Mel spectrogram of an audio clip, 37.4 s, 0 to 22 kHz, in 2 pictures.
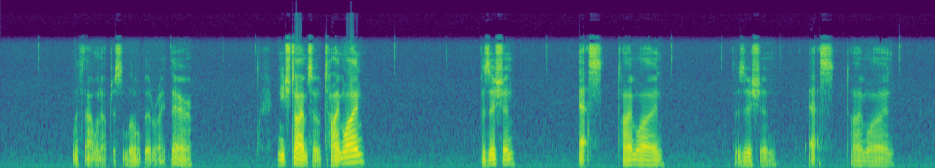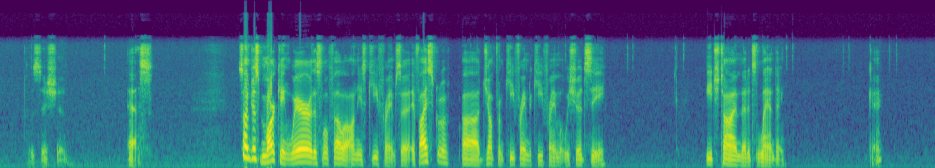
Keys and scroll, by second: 3.5 s, 11.1 s, 15.7 s, 20.9 s.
